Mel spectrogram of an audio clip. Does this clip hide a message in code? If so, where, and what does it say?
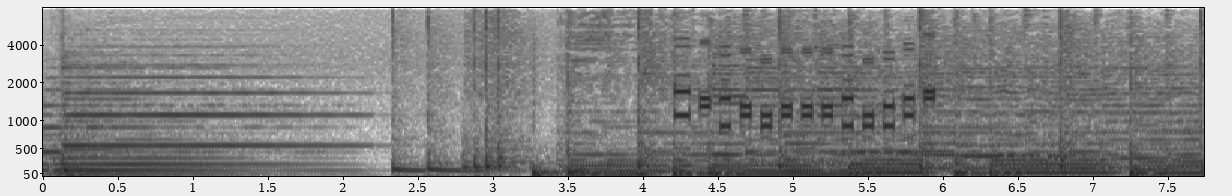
Yes: multi-frequency trunk signalling (R1, as on North American trunks) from 4.2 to 6.0 s, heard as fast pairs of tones, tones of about 70 ms. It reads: KP 08636668359 ST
